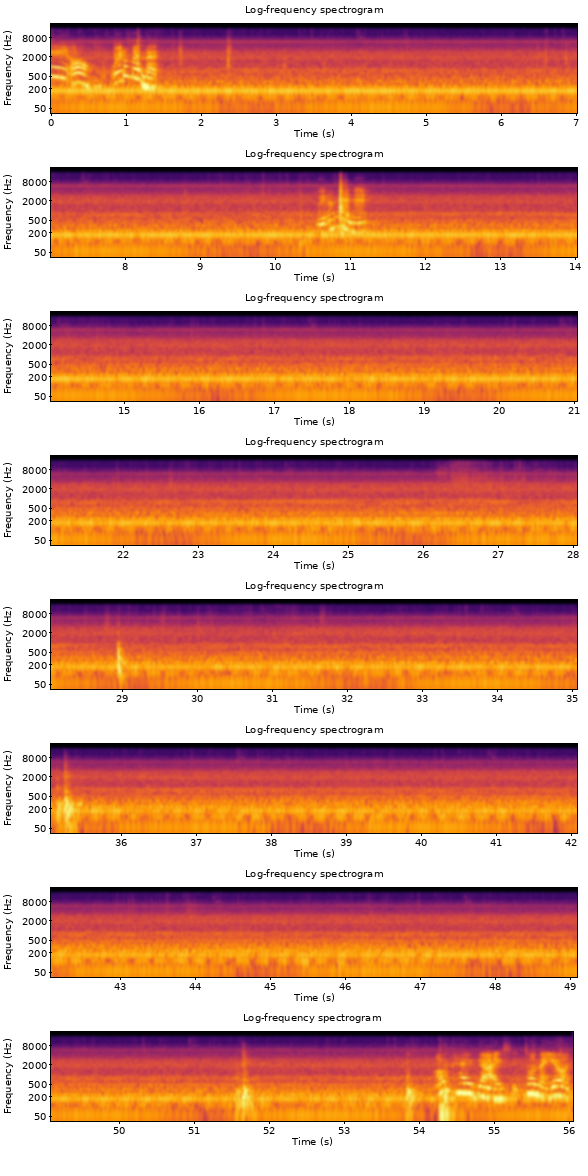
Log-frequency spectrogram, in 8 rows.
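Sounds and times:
appliance humming: 0.0s - 56.0s.

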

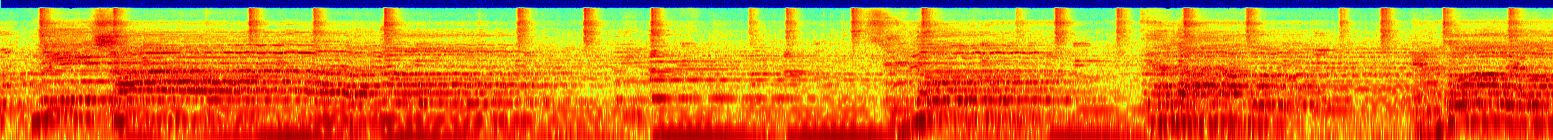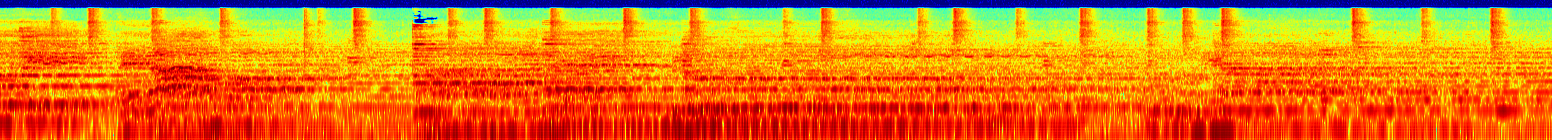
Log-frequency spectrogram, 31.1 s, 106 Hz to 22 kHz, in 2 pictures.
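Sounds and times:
band with low notes: 0.0s - 31.0s.

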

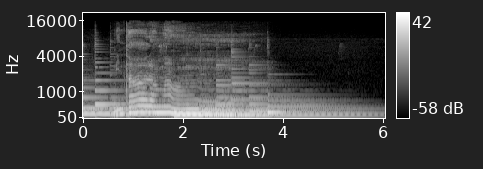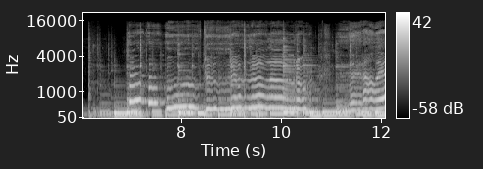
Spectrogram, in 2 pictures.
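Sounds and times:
plucked acoustic guitar: 0.0s - 12.0s
woman humming melody: 7.0s - 12.0s.

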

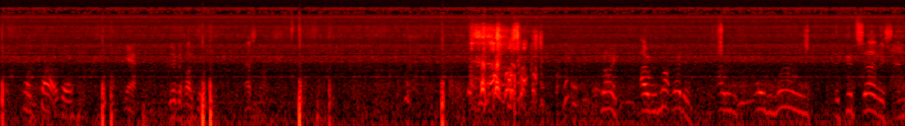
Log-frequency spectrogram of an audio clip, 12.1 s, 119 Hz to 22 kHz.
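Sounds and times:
football thuds: 5.4s - 6.2s.

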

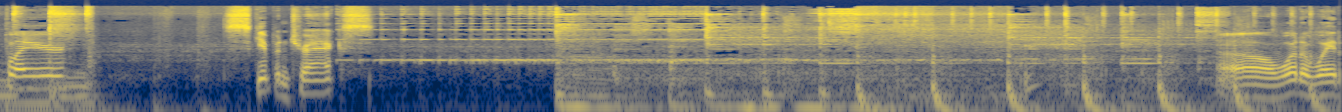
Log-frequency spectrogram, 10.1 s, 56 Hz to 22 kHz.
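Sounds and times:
electronic music with heavy bass: 0.0s - 0.8s, 2.5s - 10.0s.

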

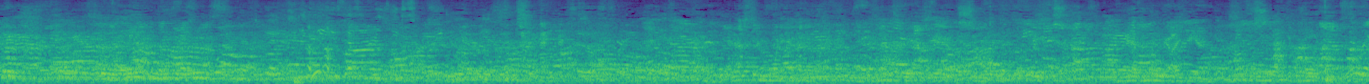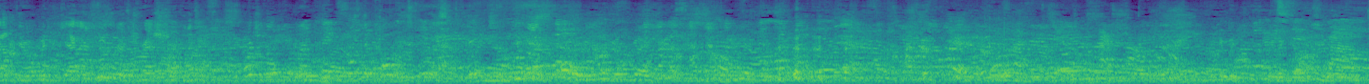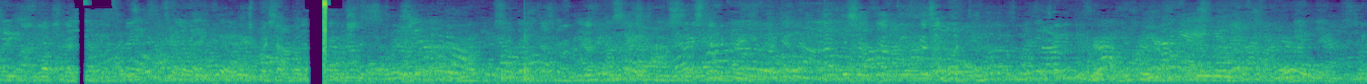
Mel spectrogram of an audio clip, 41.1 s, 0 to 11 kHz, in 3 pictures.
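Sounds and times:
indistinct chatter of people: 0.0s - 41.0s
murmur of voices: 0.0s - 41.0s.

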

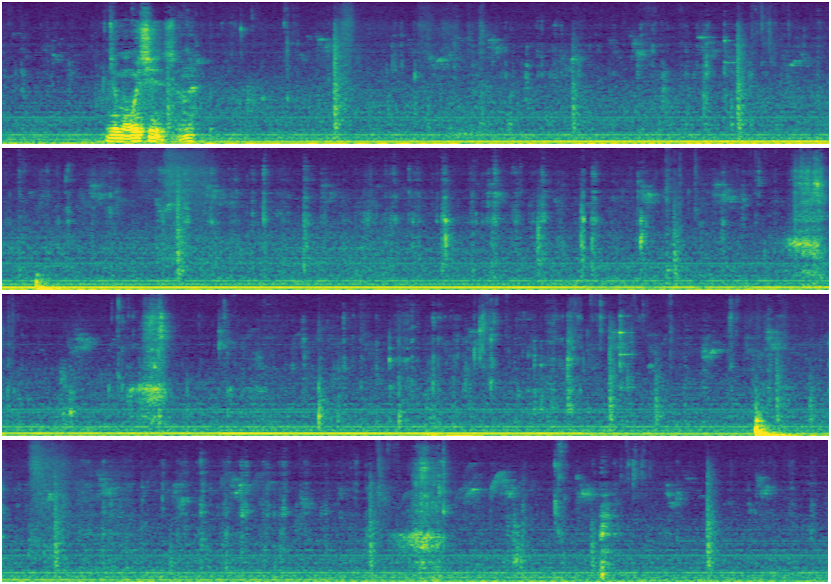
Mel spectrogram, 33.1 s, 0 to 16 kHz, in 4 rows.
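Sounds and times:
man chewing food: 0.0s - 1.0s, 2.0s - 33.0s
steady low hum: 0.0s - 33.0s.

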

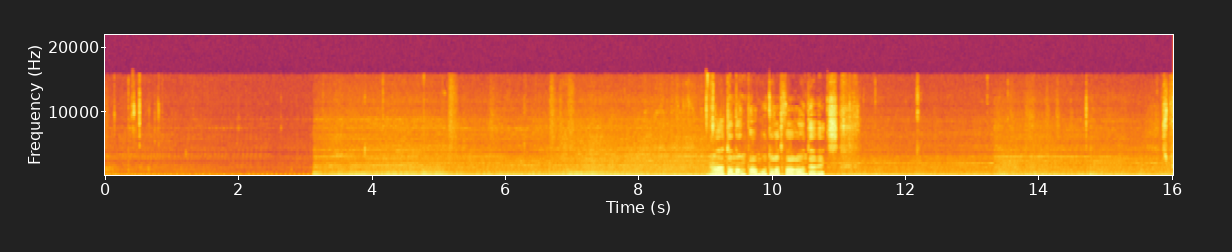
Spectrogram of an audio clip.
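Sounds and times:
scooter engine running: 0.0s - 8.6s.

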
